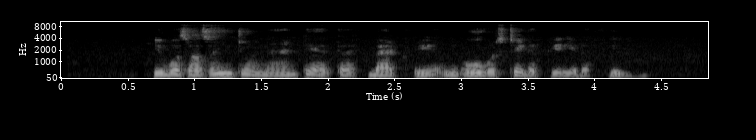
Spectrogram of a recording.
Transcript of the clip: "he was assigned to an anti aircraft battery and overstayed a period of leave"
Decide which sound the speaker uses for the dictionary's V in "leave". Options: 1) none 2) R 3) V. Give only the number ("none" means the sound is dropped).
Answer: 1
